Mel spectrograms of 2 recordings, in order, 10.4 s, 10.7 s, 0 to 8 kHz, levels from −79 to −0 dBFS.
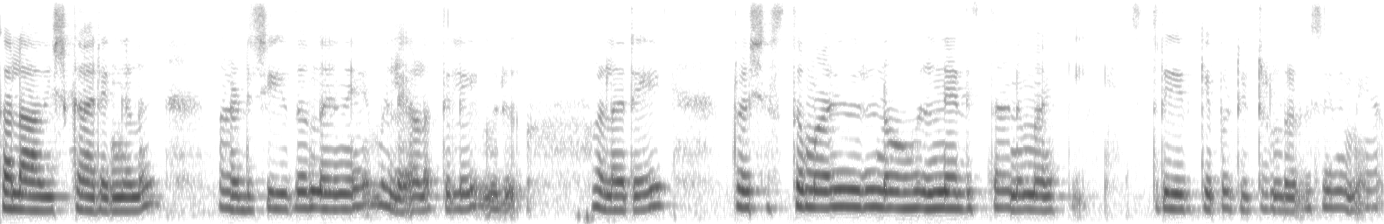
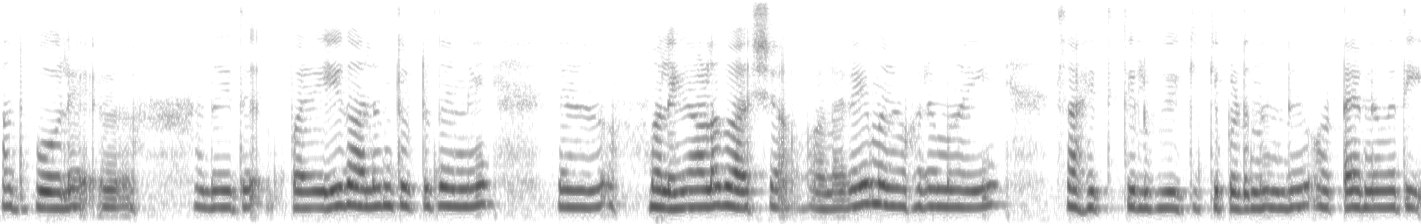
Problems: low volume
